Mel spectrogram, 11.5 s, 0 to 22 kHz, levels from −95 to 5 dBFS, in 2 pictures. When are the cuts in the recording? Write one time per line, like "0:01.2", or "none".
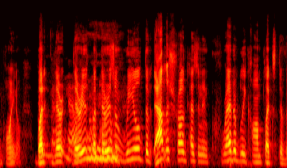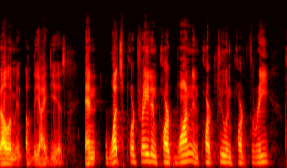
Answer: none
